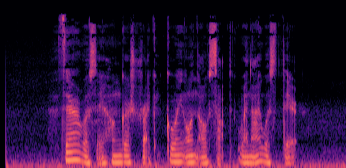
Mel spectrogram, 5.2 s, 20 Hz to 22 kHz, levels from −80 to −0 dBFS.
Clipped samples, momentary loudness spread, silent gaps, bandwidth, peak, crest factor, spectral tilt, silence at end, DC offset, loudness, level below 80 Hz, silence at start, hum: under 0.1%; 21 LU; none; 16 kHz; -8 dBFS; 18 dB; -4.5 dB/octave; 0 s; under 0.1%; -25 LUFS; -40 dBFS; 0.1 s; none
